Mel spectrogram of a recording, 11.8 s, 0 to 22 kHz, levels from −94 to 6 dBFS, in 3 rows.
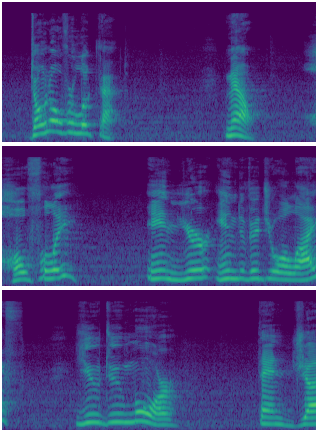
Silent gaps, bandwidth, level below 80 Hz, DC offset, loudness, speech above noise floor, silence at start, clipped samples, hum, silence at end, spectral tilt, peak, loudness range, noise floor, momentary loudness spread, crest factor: none; 15.5 kHz; -76 dBFS; under 0.1%; -31 LUFS; 32 dB; 0.35 s; under 0.1%; none; 0 s; -5 dB/octave; -12 dBFS; 3 LU; -62 dBFS; 13 LU; 20 dB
